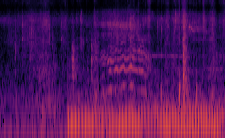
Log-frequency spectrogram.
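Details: Goat on wet azolla feeding, giving a wavering bleat over a steady low hum and background noise.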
